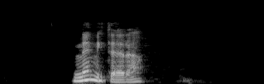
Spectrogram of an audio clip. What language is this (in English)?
Greek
